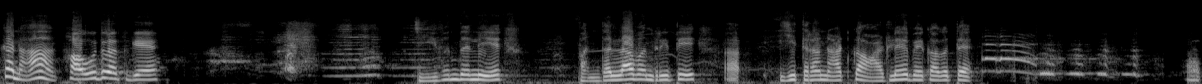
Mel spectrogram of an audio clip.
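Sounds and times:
soft background drama music: 0.0s - 11.6s.

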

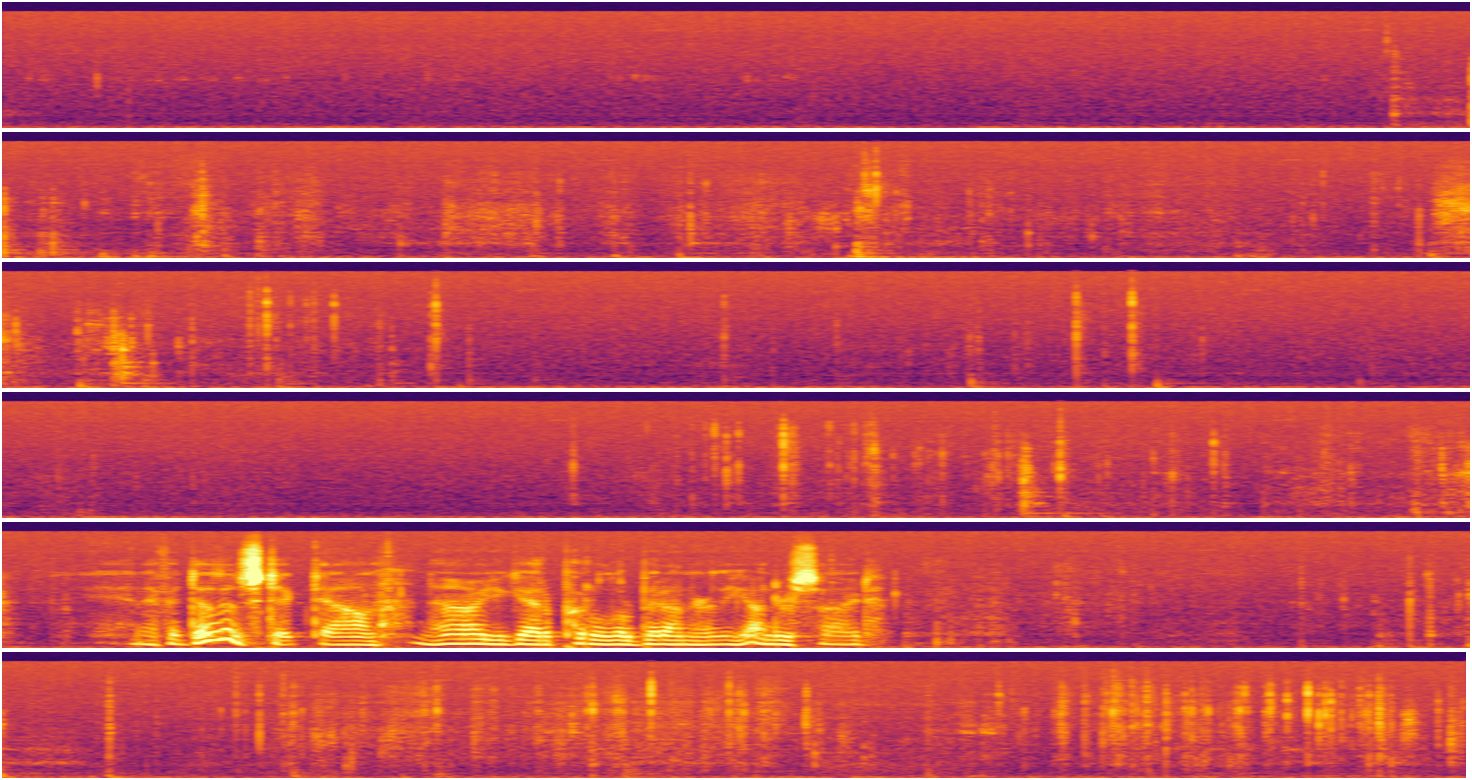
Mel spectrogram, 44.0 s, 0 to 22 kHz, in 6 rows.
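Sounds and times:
paper towel rustle: 7.8s - 16.4s, 37.7s - 44.0s
plastic bag crinkling: 8.1s - 16.9s, 25.3s - 29.8s, 37.7s - 44.0s.

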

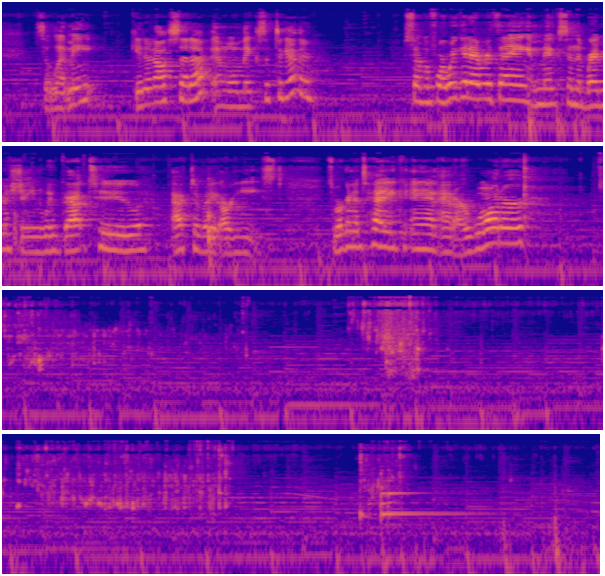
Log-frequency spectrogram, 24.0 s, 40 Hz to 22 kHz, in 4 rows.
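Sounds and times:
soft background music: 0.0s - 24.0s
water trickling into a cup: 12.0s - 14.6s, 15.5s - 16.9s, 18.0s - 20.5s, 21.6s - 22.3s
glass clink: 21.6s - 22.7s.

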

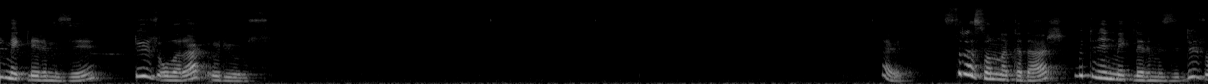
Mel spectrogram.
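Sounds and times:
knitting needles clicking: 3.5s - 6.7s, 7.3s - 8.8s.

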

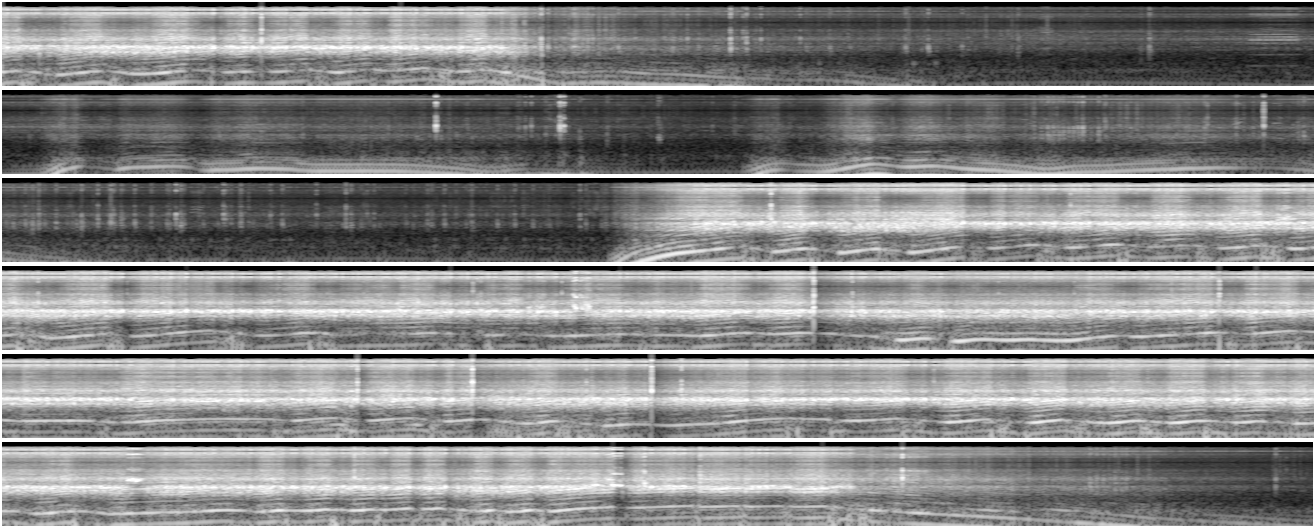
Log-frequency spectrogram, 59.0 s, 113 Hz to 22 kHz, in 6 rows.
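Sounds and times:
car engine revving hard: 0.0s - 5.1s, 15.4s - 17.5s, 24.2s - 57.8s
tyres squealing: 25.0s - 55.8s.

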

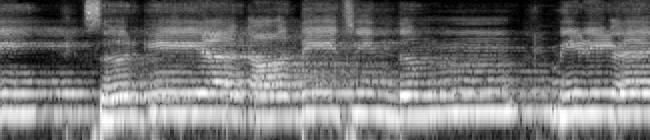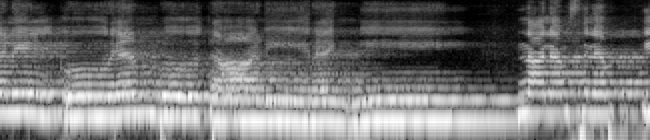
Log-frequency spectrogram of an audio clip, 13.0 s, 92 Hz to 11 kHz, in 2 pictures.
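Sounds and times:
person singing devotional hymn: 0.0s - 13.0s.

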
